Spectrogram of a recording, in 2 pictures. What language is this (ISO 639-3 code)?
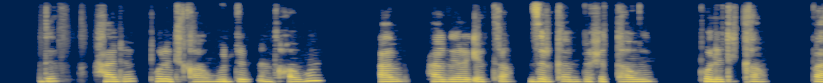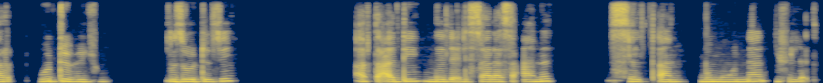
tir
